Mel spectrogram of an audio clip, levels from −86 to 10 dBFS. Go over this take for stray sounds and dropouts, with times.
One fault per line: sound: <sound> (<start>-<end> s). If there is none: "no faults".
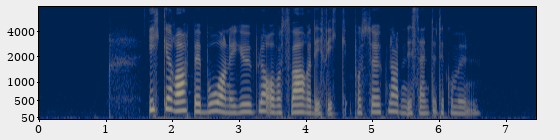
no faults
